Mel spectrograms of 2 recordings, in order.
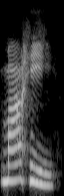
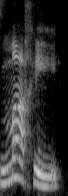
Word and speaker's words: mahi: Lucy, would you like to have a go at pronouncing activity for us? The Māori word, of course. Yeah, mahi. Perfect. Yes, mahi.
